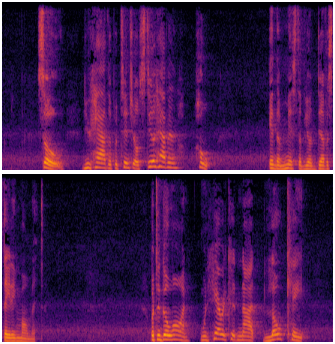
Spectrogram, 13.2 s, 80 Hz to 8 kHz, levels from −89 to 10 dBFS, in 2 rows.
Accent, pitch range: American, 165-220 Hz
